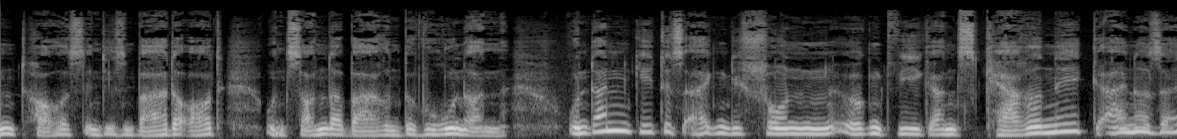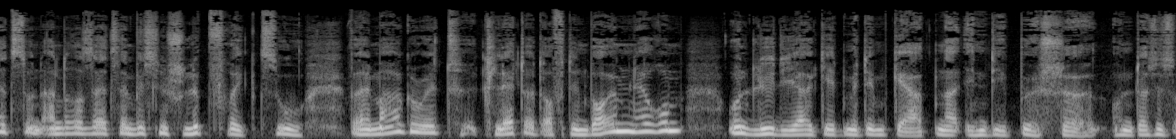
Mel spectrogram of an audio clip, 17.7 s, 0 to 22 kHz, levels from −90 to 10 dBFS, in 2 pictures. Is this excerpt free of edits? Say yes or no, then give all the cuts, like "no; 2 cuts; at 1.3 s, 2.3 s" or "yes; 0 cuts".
yes; 0 cuts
